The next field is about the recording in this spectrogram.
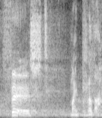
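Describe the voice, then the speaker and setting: A man's voice: mid-range voice, big pitch swings, very slow, sharp tone, exaggerated voice. An actor playing a proud, vengeful king in a video game, grave and menacing, his words ringing in a hall. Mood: defiant. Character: proud, vengeful Briton king, a grown man. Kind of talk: dramatic game cutscene acting. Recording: long reverberant hall echo.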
